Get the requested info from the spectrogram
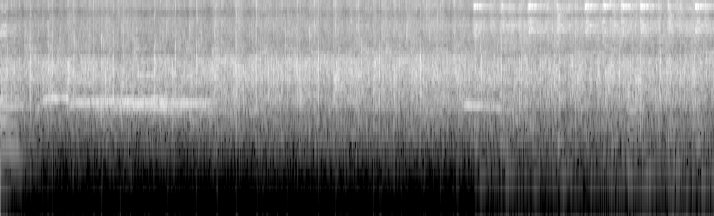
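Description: A theatre audience applauding, with a few cheers early on. About two thirds through, music with a light jingling beat starts up again under the clapping.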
